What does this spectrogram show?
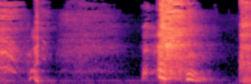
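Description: A few harsh coughs in an uneven burst: a short one first, then a louder, longer fit after a pause, ending with another cough. No speech.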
